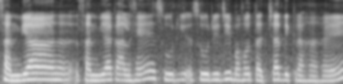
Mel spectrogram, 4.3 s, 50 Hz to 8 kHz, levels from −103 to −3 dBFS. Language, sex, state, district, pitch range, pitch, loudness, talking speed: Hindi, female, Delhi, New Delhi, 195-215 Hz, 205 Hz, -17 LUFS, 165 wpm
